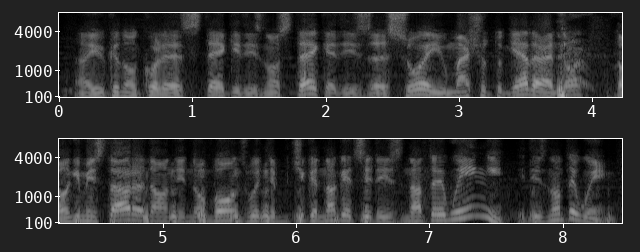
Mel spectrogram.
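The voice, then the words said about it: Exaggerated, deliberately bad French accent. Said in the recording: “What would Tony Parker sound like if he said that? ... your impression of the French was bad enough to be good”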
